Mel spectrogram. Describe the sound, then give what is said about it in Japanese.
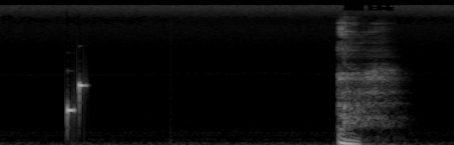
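Two quick electronic beeps from a mobile phone keypad as someone handles another person's phone and deletes a contact, one beep slightly higher than the other, followed a couple of seconds later by a breathy sigh. “僕の携帯なのに勝手に触ってる。”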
